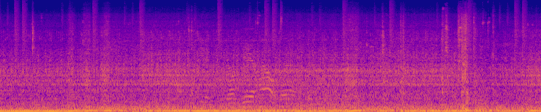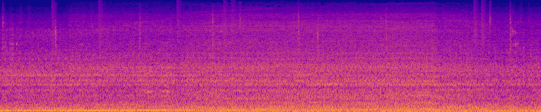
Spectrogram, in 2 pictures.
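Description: A heavy diesel engine rumbles loudly and steadily up close.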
